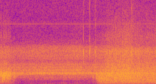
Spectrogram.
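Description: Wind rushing over the microphone of a camera on a moving bicycle, a steady noisy rush. Its deeper part cuts out suddenly for about a second in the middle, then comes back.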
